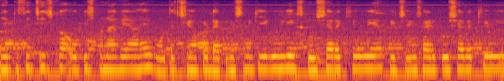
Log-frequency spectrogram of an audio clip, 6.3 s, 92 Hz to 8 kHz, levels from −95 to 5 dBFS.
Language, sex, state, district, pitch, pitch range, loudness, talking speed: Hindi, female, Haryana, Charkhi Dadri, 180 Hz, 175-185 Hz, -16 LUFS, 230 wpm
